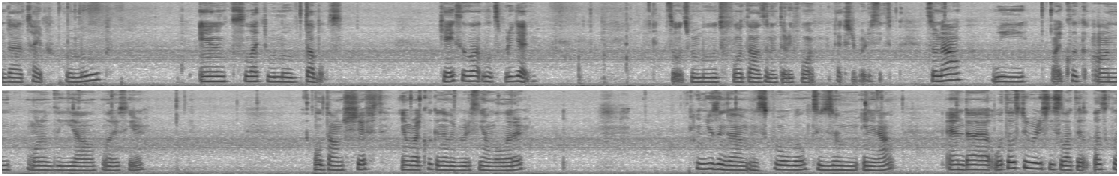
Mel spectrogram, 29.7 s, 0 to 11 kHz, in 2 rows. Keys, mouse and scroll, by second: 5.1-8.0 middle drag, 13.8-15.5 drag, 15.5-19.2 middle drag, 20.1-22.0 drag, 21.9 middle click, 22.1 click.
